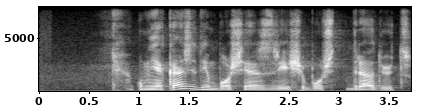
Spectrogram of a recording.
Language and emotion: Russian, neutral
